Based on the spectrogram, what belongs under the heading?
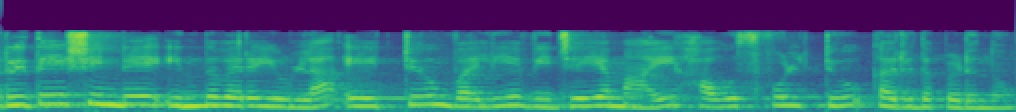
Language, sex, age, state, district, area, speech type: Malayalam, female, 18-30, Kerala, Kannur, rural, read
